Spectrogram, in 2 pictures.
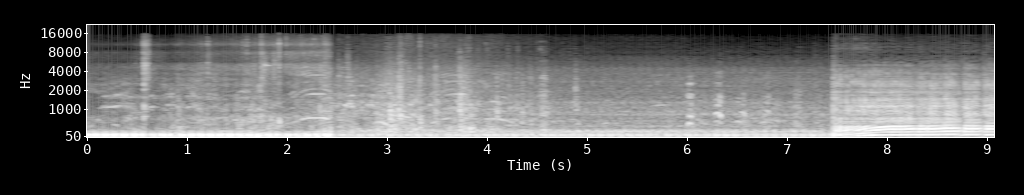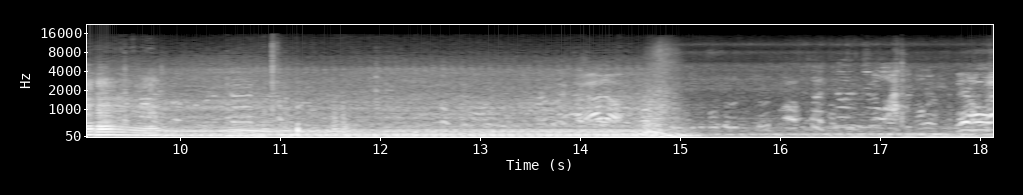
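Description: Off-road 4x4 engines running under load as the vehicles crawl down a steep dirt slope. About seven and a half seconds in, an engine revs up and back down over a couple of seconds. The engine sound drops away near the end, leaving voices.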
